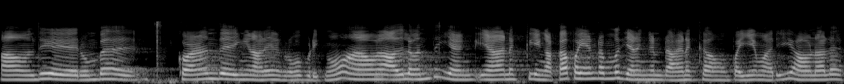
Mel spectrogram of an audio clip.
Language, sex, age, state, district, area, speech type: Tamil, female, 30-45, Tamil Nadu, Cuddalore, rural, spontaneous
